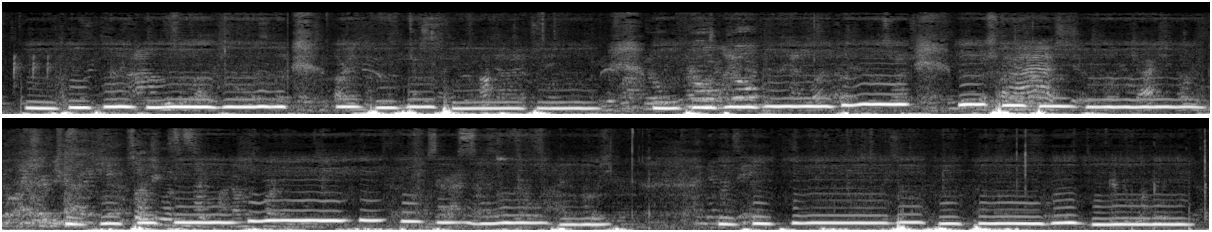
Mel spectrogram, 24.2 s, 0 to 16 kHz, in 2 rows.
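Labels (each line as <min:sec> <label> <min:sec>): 0:00.0 Soft, melodic humming by a woman. 0:24.2
0:00.0 Soft, muffled voices speaking in the background. 0:24.2
0:05.2 A mouse button clicks softly. 0:05.6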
